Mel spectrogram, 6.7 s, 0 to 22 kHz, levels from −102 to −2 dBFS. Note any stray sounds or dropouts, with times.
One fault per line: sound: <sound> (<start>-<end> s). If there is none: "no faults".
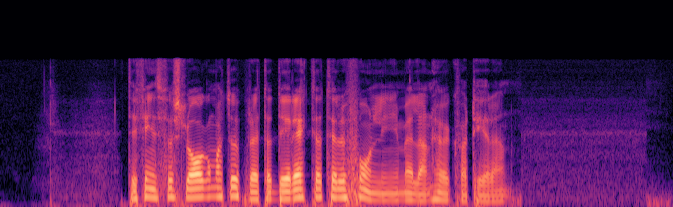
no faults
